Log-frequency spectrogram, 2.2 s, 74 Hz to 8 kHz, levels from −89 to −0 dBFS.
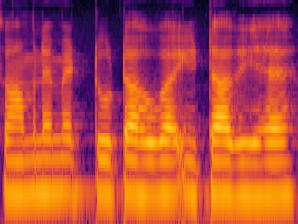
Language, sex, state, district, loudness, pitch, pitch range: Hindi, male, Jharkhand, Deoghar, -18 LUFS, 140 Hz, 140-145 Hz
